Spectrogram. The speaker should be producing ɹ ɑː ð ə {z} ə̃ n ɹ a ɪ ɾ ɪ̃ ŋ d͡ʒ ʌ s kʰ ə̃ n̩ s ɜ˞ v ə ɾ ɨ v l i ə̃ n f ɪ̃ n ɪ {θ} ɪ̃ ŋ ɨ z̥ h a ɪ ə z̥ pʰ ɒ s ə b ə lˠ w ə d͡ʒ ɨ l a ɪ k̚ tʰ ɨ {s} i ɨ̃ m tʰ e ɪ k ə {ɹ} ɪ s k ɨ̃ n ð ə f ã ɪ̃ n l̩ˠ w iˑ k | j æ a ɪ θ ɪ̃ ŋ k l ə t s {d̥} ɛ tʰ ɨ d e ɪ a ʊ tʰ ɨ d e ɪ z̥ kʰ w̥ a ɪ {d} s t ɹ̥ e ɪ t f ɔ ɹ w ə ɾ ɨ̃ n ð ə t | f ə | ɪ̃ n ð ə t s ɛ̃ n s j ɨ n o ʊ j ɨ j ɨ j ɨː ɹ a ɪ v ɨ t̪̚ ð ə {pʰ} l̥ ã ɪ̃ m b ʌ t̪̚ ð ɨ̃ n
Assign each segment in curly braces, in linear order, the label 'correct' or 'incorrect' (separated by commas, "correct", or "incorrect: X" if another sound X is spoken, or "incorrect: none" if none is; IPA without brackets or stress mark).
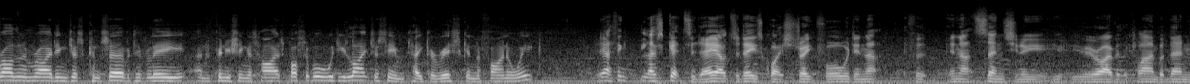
incorrect: ð, incorrect: ʃ, correct, correct, incorrect: ɡ̥, incorrect: t, incorrect: kʰ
